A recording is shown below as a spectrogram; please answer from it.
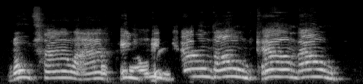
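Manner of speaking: very high-pitched Liverpool Scouse accent. Saying a phrase a viewer suggested: Scouse accent. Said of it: "in a Scouse accent".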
